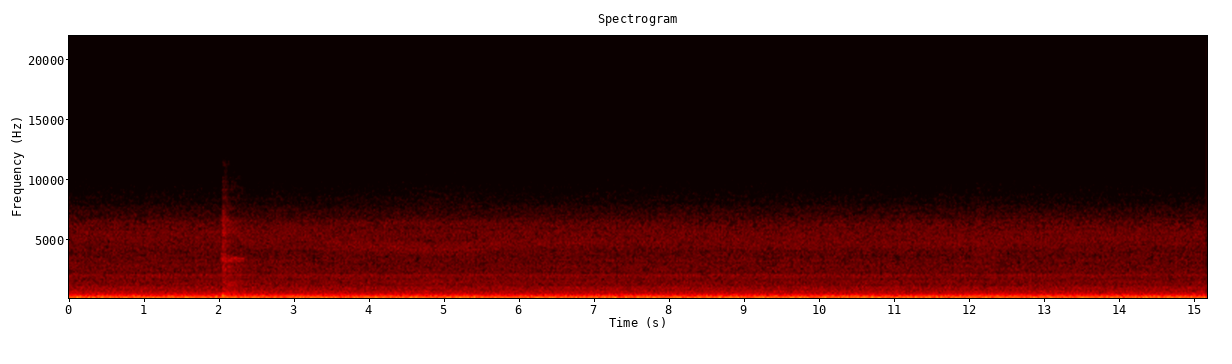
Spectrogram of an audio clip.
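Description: Steady low rumble of a FrontRunner commuter train in motion, heard from inside the passenger car. There is one brief high squeak about two seconds in.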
